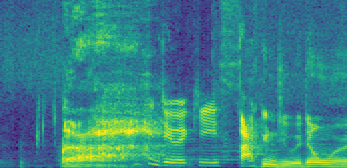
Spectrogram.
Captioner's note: sighs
